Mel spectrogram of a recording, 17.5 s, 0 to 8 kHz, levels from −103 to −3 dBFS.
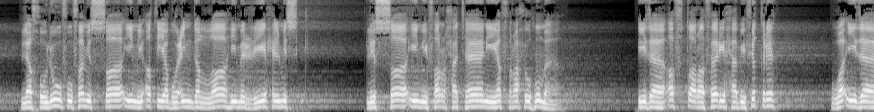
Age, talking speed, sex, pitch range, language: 50-69, 60 wpm, male, 135-155 Hz, Urdu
